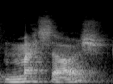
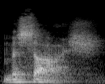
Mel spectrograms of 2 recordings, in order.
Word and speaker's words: massage: here in British English it's massage massage stress on the first syllable in American English massage massage so stressed on the last syllable massage massage massage here's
